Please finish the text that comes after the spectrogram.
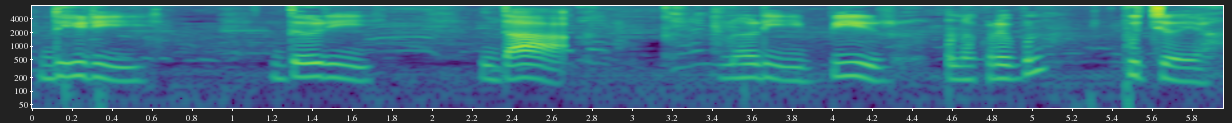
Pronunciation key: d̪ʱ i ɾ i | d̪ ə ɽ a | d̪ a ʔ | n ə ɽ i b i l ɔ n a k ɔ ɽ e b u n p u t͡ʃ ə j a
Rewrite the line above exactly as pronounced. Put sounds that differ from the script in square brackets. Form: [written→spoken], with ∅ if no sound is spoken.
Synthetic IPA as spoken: d̪ʱ i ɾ i | d̪ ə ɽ [a→i] | d̪ a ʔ | n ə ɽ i b i [l→ɾ] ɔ n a k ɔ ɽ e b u n p u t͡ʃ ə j a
